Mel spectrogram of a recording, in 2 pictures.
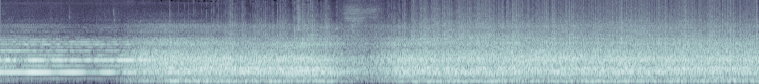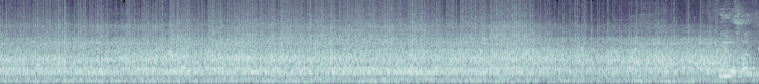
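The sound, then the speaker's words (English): The combustion engine of a hydrogen peroxide rocket car roars steadily and loudly as it gets up to speed before pumping the hydrogen peroxide, opening with a tonal whine that gives way to a broad, continuous rumble after a brief dip, holding strong throughout. “That's the combustion engine running, that's getting up to speed before it starts pumping the hydrogen peroxide.”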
